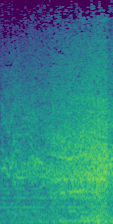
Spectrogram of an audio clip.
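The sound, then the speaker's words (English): A sedan skids to a stop on muddy ground at a deserted urban warfare training site, a broad rushing tire hiss that swells steadily louder, with no voices. “Now in fading light, he motors into the deserted urban warfare site and skids to a stop.”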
